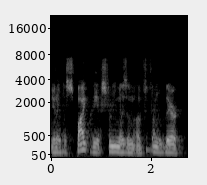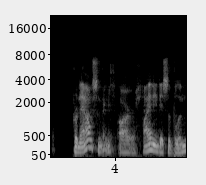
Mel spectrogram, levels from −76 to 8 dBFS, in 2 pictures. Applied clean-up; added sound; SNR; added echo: neural mask model DeepFilterNet 3.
